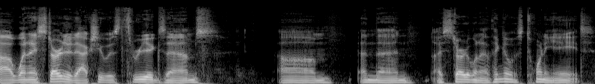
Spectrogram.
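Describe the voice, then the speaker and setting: Fairly low in pitch, a man with a plain, everyday voice speaks with fairly even intonation. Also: moderate pace. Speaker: real estate agent. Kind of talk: casual chat.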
